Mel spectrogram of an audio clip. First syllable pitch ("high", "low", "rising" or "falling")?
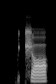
high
